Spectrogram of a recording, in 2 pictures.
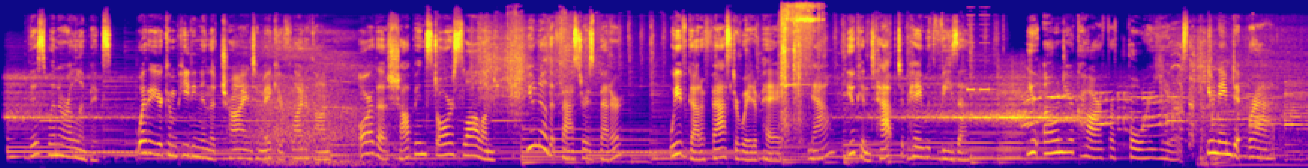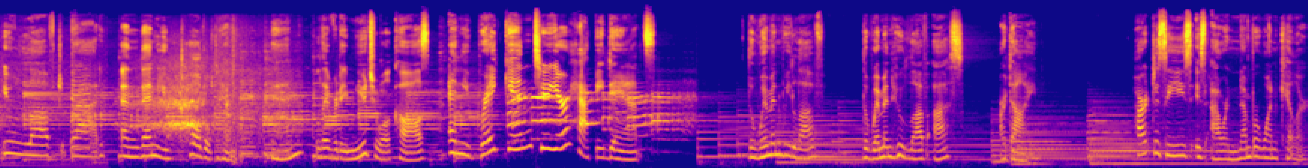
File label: Commercial National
